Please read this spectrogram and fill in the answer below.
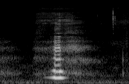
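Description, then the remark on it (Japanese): A single short, voiced yawn rises and fades quickly, with quiet room tone around it and no talking. “あくびすいません”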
